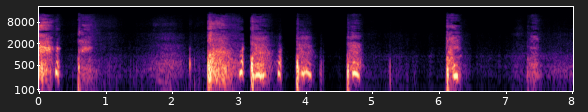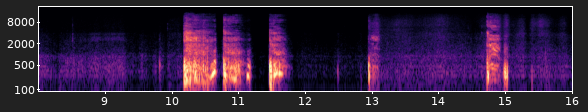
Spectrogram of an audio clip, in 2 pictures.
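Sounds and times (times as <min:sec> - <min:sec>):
girl coughing: 0:00.0 - 0:00.9, 0:02.5 - 0:04.9, 0:06.1 - 0:06.4, 0:07.3 - 0:07.6, 0:10.2 - 0:11.8, 0:13.0 - 0:13.2, 0:14.7 - 0:15.1.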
